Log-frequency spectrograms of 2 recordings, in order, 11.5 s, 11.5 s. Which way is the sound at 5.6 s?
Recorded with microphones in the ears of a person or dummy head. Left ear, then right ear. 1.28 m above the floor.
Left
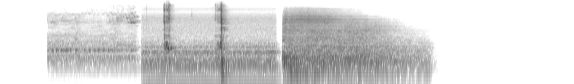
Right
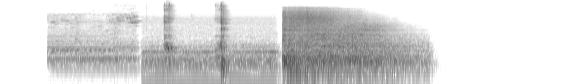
35° right (ahead or behind).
